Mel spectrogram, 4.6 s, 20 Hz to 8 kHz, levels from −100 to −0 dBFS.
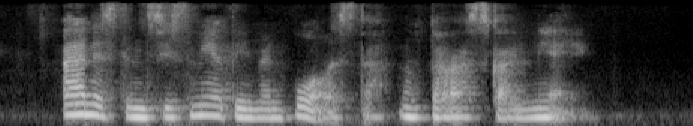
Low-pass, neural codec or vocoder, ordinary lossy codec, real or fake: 7.2 kHz; codec, 16 kHz, 1.1 kbps, Voila-Tokenizer; AAC, 32 kbps; fake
